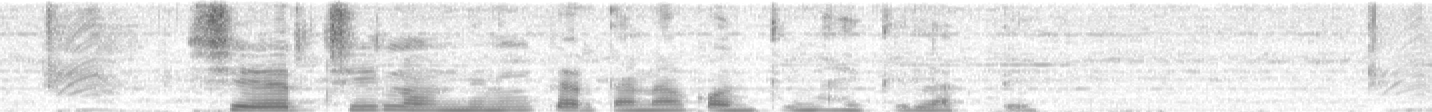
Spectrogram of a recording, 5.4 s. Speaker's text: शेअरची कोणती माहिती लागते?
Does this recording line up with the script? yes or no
no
